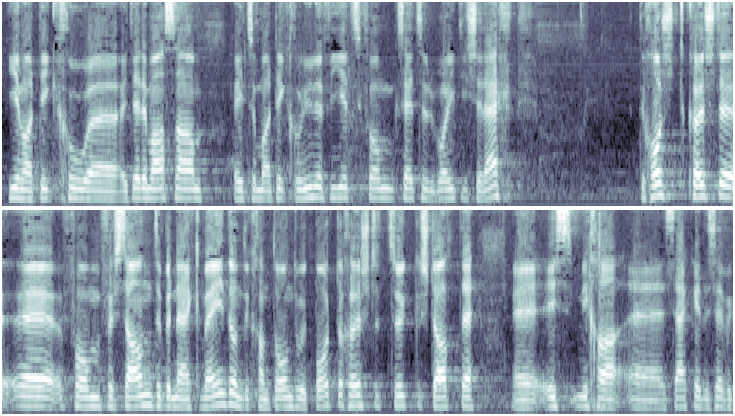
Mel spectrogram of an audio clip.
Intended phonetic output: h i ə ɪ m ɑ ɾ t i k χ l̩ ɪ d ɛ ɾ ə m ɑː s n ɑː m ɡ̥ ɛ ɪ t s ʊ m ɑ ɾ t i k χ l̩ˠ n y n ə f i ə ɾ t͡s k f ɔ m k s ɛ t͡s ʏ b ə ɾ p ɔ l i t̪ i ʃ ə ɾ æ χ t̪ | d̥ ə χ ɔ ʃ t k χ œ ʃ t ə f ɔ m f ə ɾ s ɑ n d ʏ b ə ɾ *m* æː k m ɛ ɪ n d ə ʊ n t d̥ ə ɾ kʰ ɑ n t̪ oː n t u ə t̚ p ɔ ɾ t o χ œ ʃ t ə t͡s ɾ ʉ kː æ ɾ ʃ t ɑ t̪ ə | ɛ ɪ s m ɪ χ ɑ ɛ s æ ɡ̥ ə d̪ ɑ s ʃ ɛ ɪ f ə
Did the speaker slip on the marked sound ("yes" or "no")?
yes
